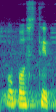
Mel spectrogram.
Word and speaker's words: উপস্থিত: এখানে দেখতে পাচ্ছি যে এইটাকে যদি আমরা ভাঙি, এটাকে আমরা যদি একটু উচ্চারণ করি, উপস্থিত, দন্তস্বরের সাথে কি যুক্ত আছে? দন্তস্বরের সাথে কি যুক্ত আছে? থ যুক্ত আছে, তাই কি হবে? দন্তস্বই হবে। ওকে, এই যে উপস্থিত, পয়ের নিচে ও লুকিয়ে আছে, তাই কি ওকার হয়েছে।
